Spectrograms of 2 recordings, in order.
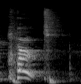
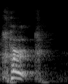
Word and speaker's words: Kirk: Hell, the Redskins front office, his own front office called him Kurt instead of Kirk. They call him Kirk as K-U-R-T instead of calling him Kirk, K-I-R-K.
